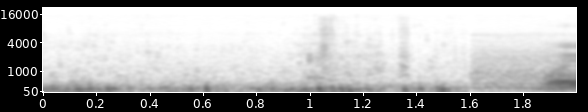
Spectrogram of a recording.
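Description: Wind buffeting a phone microphone out on the water, an uneven low rumble with a few sharp clicks. It drops away shortly before the end.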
